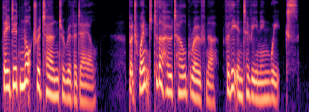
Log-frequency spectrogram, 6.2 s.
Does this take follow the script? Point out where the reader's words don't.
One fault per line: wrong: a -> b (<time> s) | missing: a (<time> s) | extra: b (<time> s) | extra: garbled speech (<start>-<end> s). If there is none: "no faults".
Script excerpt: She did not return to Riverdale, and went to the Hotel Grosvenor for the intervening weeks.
wrong: She -> They (0.0 s)
wrong: and -> but (2.5 s)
